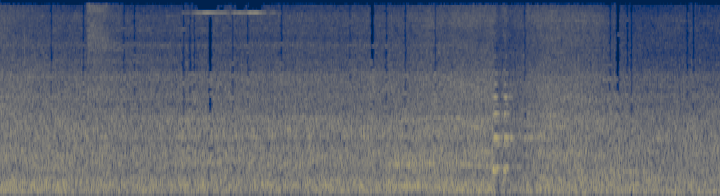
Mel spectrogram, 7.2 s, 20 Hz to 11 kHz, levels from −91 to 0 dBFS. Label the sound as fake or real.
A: real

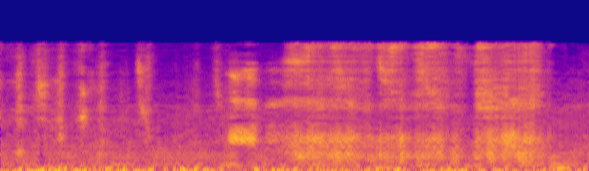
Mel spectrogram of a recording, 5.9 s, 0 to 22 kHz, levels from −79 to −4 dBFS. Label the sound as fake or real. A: fake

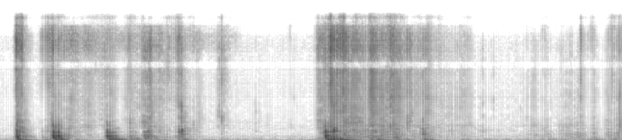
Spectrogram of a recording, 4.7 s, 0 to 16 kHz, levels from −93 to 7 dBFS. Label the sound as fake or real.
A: fake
